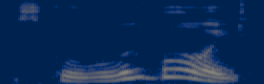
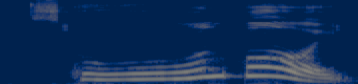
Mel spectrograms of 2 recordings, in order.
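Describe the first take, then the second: First: Said in the usual way. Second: Put-on "School boy" said with a drawn-out, stressed "boy"; model answer. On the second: Shown as a demonstration. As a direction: hold the "oi" in "boy" as the teacher's example. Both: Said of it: "Where is the word with the long oi sound?".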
